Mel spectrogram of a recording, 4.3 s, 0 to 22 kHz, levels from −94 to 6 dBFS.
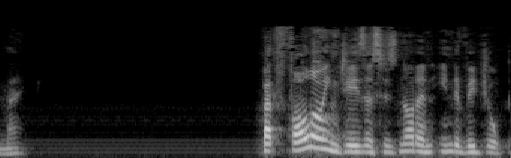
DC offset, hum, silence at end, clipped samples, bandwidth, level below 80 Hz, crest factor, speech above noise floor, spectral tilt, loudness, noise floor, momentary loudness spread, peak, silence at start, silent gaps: under 0.1%; none; 0.05 s; under 0.1%; 11.5 kHz; -64 dBFS; 18 dB; 48 dB; -6.5 dB/octave; -23 LUFS; -70 dBFS; 9 LU; -8 dBFS; 0 s; none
